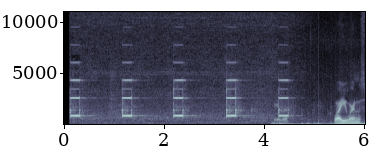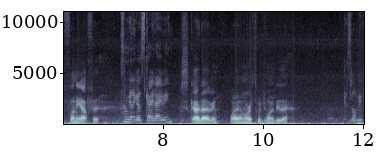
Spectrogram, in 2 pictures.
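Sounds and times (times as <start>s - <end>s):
heart monitor beeps: 0.1s - 0.6s, 1.2s - 4.8s.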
